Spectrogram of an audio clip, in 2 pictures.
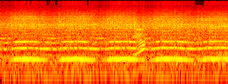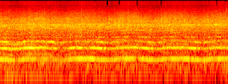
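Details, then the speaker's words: Classic Ford Mustang with a swapped engine, revived after years of sitting: the once-seized engine now cranks freely on the starter, steady mid-pitched whine with even pulses, battery charge unknown; afterwards fluid seeps from a pushrod as pressure builds. "So this post to the solenoid is just telling the solenoid to turn on and send power through here. So from this wire through the solenoid to this wire, which turns the starter."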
